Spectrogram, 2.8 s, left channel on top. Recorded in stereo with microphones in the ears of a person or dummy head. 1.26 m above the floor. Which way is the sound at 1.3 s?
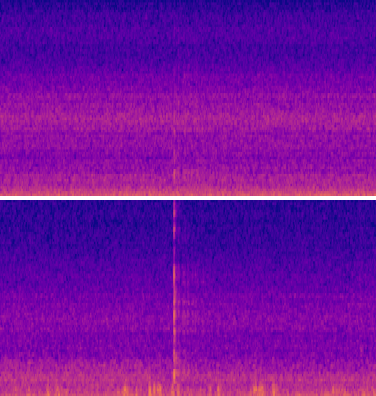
40° right (ahead or behind).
